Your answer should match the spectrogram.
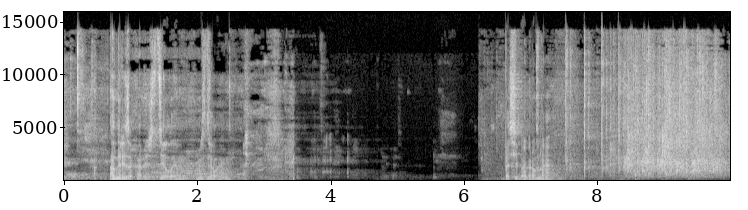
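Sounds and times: audience applauding: 7.5 - 10.0.

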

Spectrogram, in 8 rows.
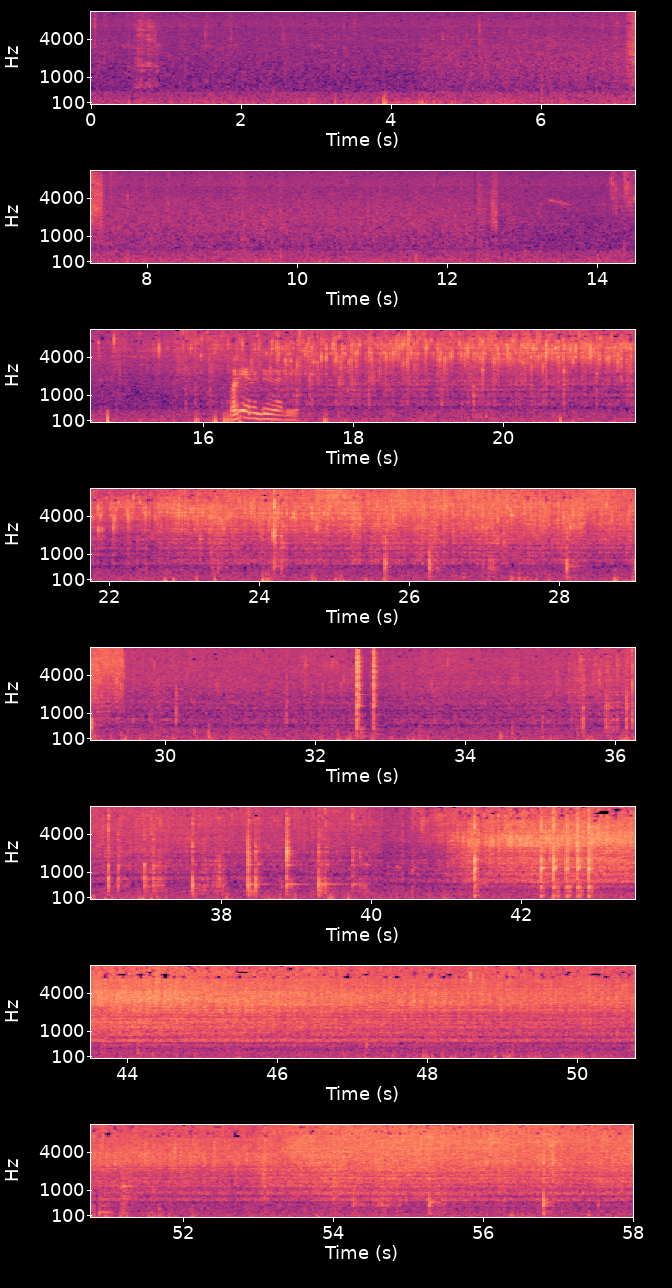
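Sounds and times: meat sizzling in a wok: 14.5 - 29.6, 34.9 - 40.0, 40.6 - 58.0
metal spoon knocking in pan: 32.5 - 32.9, 35.6 - 40.0, 42.2 - 43.0.

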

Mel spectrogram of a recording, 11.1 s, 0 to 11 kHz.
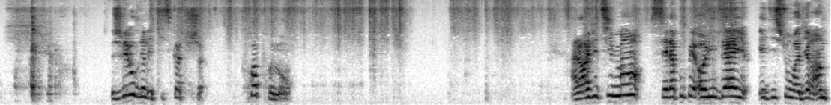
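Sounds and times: faint scratching: 2.0 - 9.8.

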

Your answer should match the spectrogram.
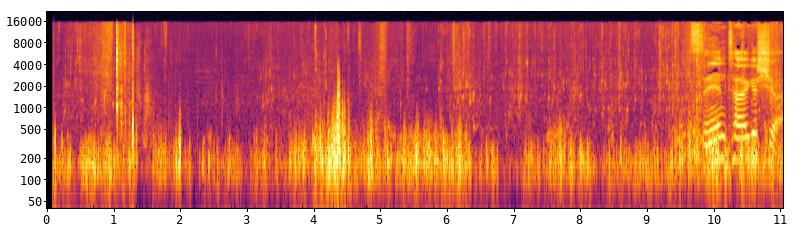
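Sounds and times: water lapping and sloshing: 0.1 - 11.0
wind buffeting microphone: 0.1 - 11.0.

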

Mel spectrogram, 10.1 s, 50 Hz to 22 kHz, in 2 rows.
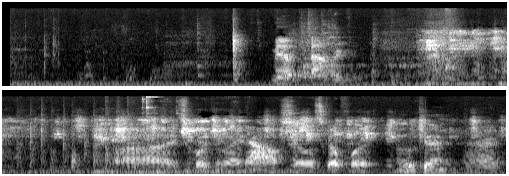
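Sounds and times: guitar amplifier hum: 0.1 - 10.0.

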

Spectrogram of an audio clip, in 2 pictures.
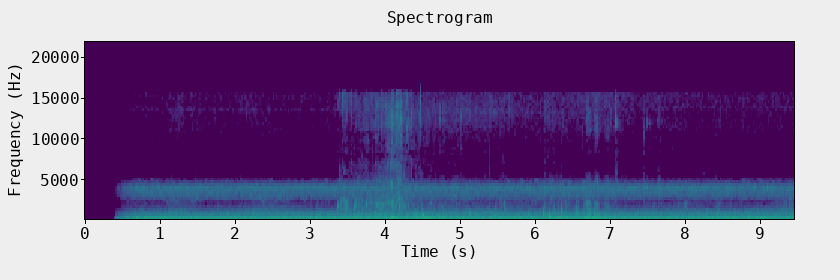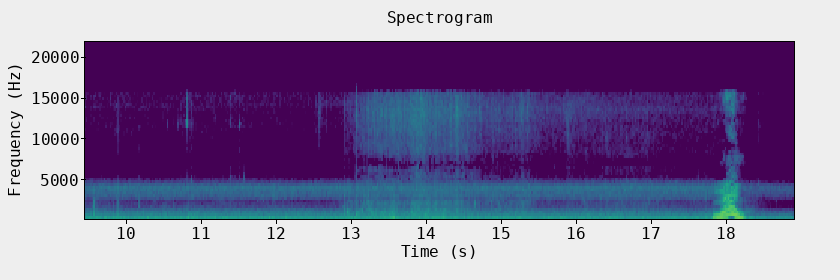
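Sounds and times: wind rumbling on microphone: 0.4 - 18.9
faint water splashes: 3.3 - 7.1, 12.8 - 17.3.

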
